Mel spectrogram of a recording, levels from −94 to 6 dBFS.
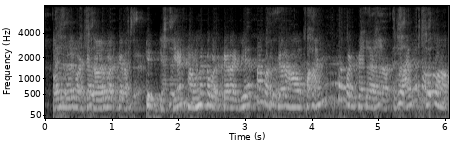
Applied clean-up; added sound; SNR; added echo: neural separator model SepFormer DNS4.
